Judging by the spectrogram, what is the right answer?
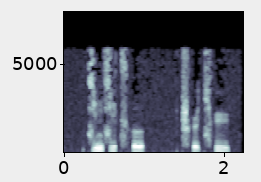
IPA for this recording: t͡ɕi˥˨ŋɕi˦t͡sʰɹ̩˨ | ʈ͡ʂʰɻ̩˨˩ t͡ɕʰy˥˨

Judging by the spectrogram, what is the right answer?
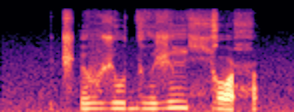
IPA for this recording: t͡ʃʼɪvʒudʱɪʒi çɔħ

